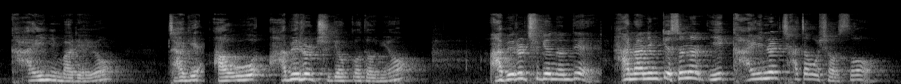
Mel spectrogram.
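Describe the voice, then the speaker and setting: A woman's voice: mid-range voice, a little mellow. An older woman pastor giving a testimony sermon, telling her story with animation and acting out prayers and pleas in other voices. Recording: echoey room.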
